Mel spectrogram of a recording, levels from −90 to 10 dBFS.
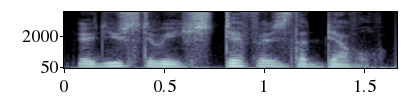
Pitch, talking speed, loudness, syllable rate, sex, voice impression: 115 Hz, 290 wpm, -17 LUFS, 5.9 syllables/s, male, masculine, adult-like, powerful, muffled, fluent, raspy, intellectual, unique, slightly wild, slightly lively, slightly sharp, slightly light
